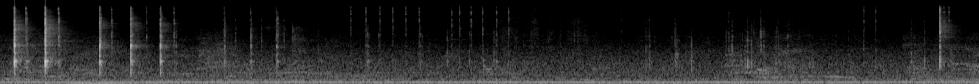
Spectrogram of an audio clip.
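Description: Logitech PRO X Superlight gaming mouse buttons clicking: five sharp clicks in the first two seconds, then quieter, quicker clicking, and one more sharp click near the end.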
